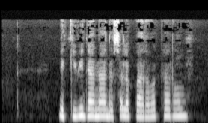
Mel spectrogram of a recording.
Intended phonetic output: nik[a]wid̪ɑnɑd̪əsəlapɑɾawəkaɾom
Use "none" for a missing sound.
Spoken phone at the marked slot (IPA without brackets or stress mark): i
